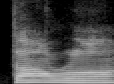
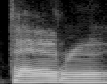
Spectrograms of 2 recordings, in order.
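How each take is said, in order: No difference in how they are said.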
